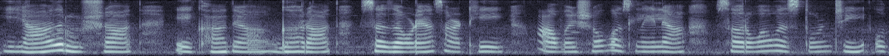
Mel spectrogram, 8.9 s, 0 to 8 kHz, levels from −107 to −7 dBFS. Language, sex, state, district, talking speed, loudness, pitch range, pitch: Marathi, female, Maharashtra, Nagpur, 65 wpm, -33 LUFS, 240-260 Hz, 250 Hz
